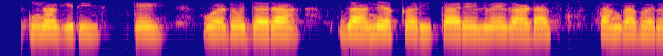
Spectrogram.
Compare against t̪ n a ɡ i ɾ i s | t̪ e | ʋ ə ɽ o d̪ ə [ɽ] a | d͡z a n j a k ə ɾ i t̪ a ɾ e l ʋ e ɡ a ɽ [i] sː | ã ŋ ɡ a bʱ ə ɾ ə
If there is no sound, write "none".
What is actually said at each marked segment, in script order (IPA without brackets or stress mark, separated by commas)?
ɾ, a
